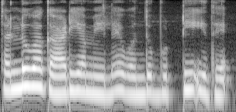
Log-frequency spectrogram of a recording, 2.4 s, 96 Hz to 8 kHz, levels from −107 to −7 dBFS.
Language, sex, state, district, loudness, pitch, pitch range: Kannada, female, Karnataka, Bangalore, -16 LUFS, 205 Hz, 195-225 Hz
